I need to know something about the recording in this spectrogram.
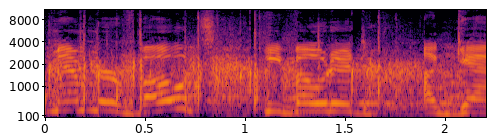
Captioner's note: some Applause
